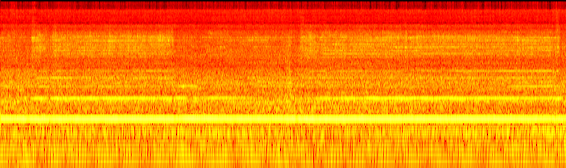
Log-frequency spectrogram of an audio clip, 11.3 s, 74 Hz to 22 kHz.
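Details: LS XR3135C tractor, noisy hydraulics persisting after two dealer visits: loud, steady mid-pitched whine over the engine running at constant speed; hydraulic whine.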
